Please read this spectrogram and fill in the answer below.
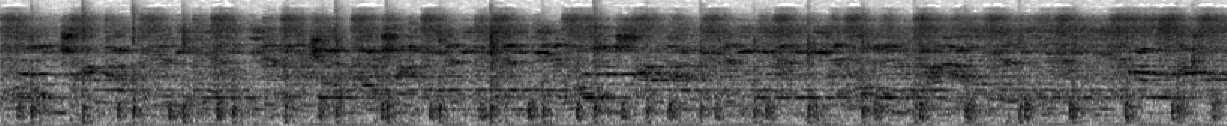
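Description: Background workout music with a steady beat, over quick, repeated footfalls of high knees running in place on a tiled floor.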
